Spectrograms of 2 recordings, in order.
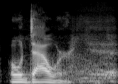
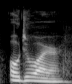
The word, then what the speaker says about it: O'Dwyer: Association and uh very warm welcome to odow did I did I pronounce it correctly this time owire OWI right all right lovely to have you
